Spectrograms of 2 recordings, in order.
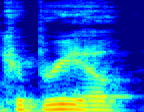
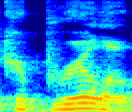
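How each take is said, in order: First: It is said with a Spanish accent. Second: It is said with an American English accent.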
